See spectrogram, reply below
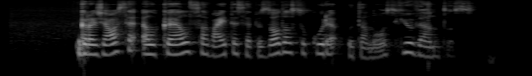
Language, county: Lithuanian, Telšiai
